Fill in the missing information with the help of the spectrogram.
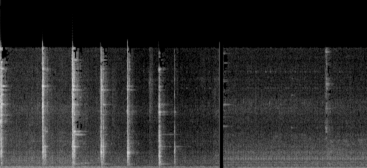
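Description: Heavy diesel engine running steadily, with a run of sharp knocks about twice a second for the first three seconds. The sound cuts out for an instant about four seconds in, then the engine carries on alone.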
